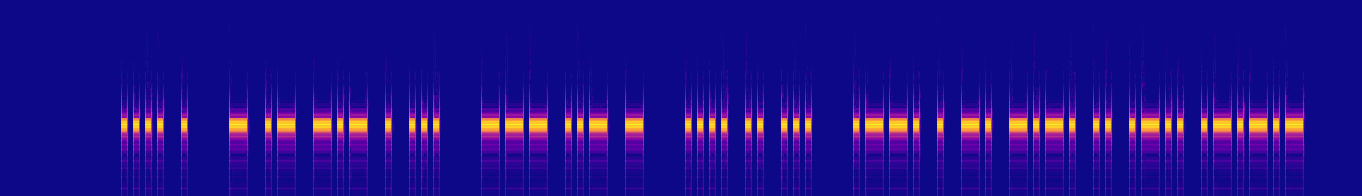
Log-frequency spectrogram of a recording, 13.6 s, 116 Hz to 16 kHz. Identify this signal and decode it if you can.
Morse code, heard as a keyed tone, about 20 wpm, 700 Hz. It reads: HE TAKES OUT HIS PENCIL.
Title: Additional Easy Phrases 20wpm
